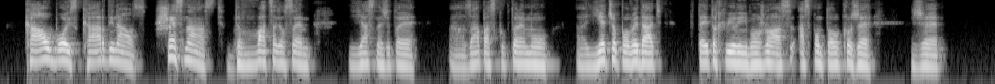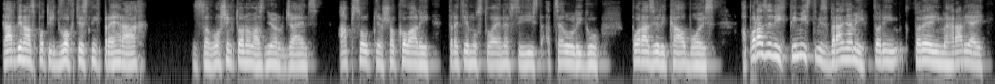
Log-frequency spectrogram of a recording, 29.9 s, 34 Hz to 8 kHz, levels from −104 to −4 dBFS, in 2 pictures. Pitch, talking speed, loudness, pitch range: 135 Hz, 115 wpm, -24 LUFS, 125-150 Hz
